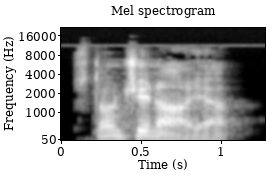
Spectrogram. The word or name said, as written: sto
